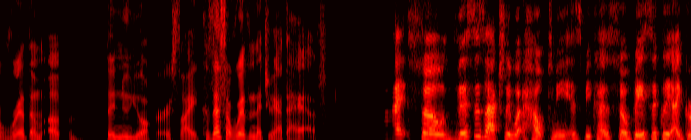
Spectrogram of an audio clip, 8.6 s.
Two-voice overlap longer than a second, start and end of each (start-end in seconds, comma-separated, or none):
none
